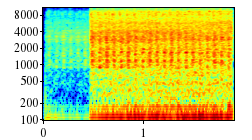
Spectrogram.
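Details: Mazda RX8 231 bhp rotary, SSV removed and cleaned: a fast, even tapping from the intake side over the engine note. Owner suspects the SSV actuator link is knocking and needs a new unit or a rebuild.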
